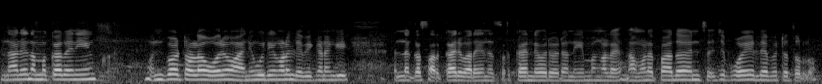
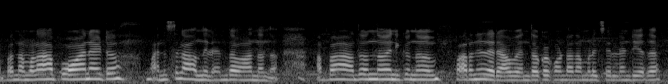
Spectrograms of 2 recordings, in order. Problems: background sounds at intervals, low volume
